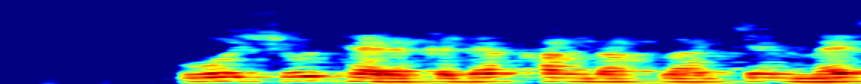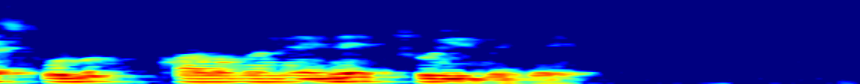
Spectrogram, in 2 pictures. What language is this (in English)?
Uyghur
